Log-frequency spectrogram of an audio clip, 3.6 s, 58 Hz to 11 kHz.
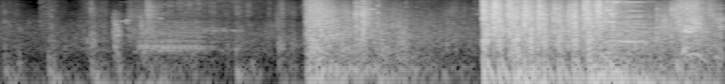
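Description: Heavy gunfire in the video game Modern Warfare 2 erupts in two loud stages, a dense burst and then an even louder sustained fusillade, rising over quieter game sounds.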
